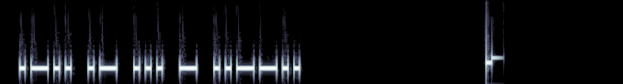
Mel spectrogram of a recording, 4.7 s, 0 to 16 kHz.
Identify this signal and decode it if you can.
Morse code, heard as a keyed tone, about 28 wpm, 700 Hz. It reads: LAST?
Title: Sentences from Top 1000 Words - Review Part 4 - 28wpm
